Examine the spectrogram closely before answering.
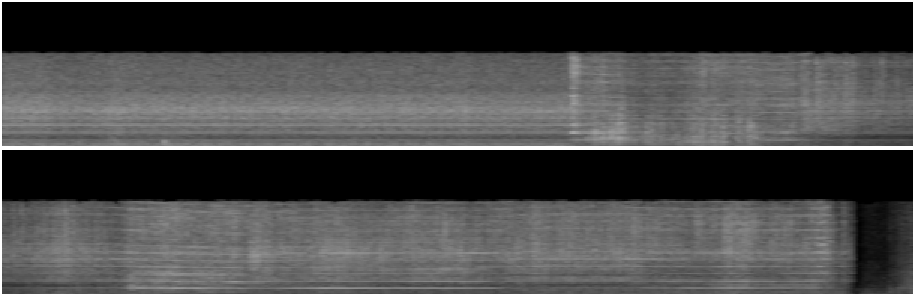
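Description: Table saw running with a steady whine, then ripping a glued maple blank down its centre from about four seconds in, the blade's pitch dipping slightly under the load. The sound cuts off suddenly near the end.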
